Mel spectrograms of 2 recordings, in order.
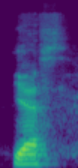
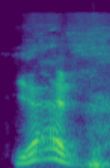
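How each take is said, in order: First: It is said flatly, without enthusiasm. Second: It is said with lively enthusiasm.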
